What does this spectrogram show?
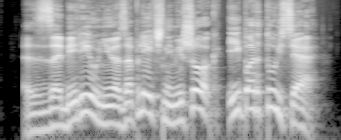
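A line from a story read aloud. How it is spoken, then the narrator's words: Yelling over loud din. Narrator (Russian): Заорал я, перекрикивая немыслимую какофонию из криков, хруста, визга и крохота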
